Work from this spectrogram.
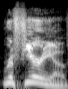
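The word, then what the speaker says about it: Refugio: Um Rafurio. Sorry, I didn't know that. I mispronounced it. Yeah, the G is pronounced like an R.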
